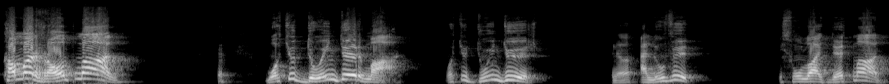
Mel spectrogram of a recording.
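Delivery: high, loud mock Scottish accent. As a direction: ham up a Scottish accent for fun. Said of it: "is Scottish".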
